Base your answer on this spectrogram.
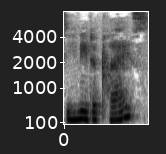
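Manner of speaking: put-on whisper. Retelling how a lady offered them a place to stay: imitating a whisper. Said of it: "whispered it to us".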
